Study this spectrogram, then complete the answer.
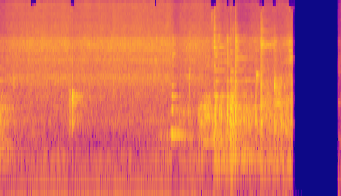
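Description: Diced potatoes fried until reddish are lifted out of hot oil, giving a steady close sizzle with a few spoon scrapes and clinks that grow busier near the end before cutting off.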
